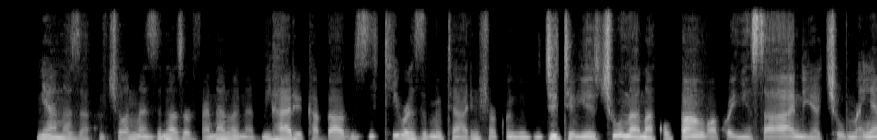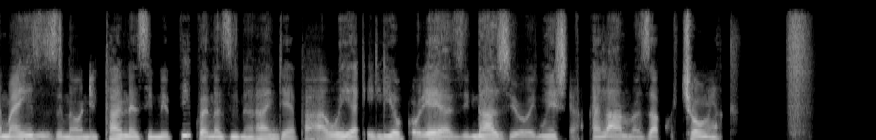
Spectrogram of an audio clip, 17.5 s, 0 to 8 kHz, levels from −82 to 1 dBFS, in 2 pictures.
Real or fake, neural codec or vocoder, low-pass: fake; codec, 16 kHz, 0.5 kbps, X-Codec, HuBERT features, trained on general audio; 7.2 kHz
